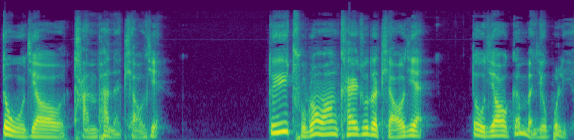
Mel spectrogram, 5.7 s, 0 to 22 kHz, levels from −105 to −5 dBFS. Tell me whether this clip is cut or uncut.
cut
